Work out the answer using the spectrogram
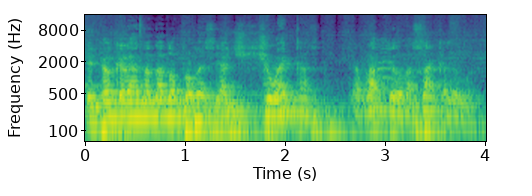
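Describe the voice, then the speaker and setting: A man preaching a sermon as pastor, impassioned and often bursting into shouts. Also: high voice, brisk, muffled recording. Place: church. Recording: echoey church hall, distant mic, faint music.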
